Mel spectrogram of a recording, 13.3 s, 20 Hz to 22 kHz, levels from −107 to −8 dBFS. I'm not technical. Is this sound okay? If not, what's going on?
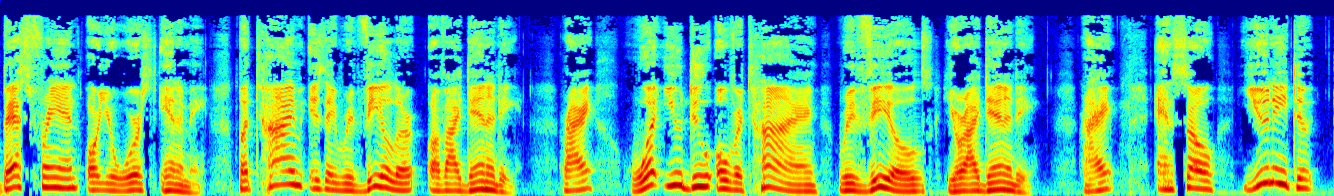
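No. There are two short stalls from a late packet, at 7.93–7.97 s and 9.15–9.23 s. A piece of the speech arrived late, so the player held the last sound for 15 ms, then 63 ms, and resumed where it stopped. Nothing is lost, just briefly stretched.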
